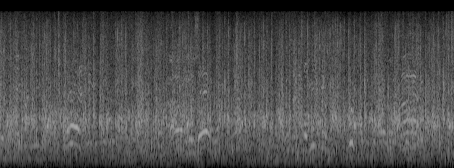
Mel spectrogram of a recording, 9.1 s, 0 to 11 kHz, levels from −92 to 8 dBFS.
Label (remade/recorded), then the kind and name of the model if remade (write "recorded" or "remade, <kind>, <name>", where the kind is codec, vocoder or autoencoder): recorded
